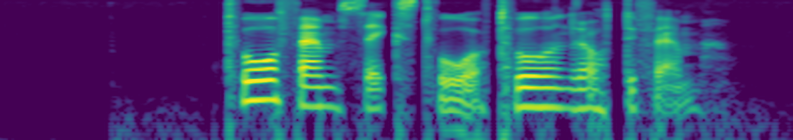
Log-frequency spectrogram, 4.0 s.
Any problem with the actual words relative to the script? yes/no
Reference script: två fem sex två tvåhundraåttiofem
no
